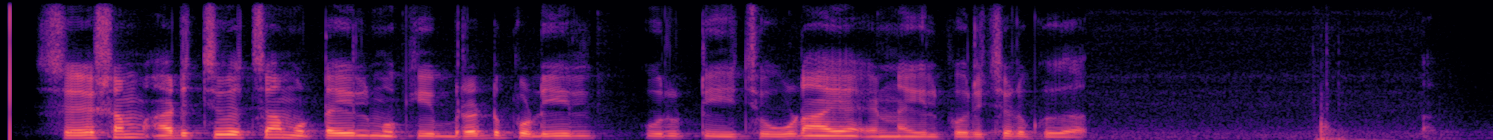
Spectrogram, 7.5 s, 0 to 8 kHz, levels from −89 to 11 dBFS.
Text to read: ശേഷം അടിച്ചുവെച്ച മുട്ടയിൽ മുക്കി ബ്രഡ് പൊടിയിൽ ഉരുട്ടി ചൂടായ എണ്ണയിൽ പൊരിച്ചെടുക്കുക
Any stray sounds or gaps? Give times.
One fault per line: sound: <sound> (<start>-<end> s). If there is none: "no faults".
sound: thud (6.6-7.0 s)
